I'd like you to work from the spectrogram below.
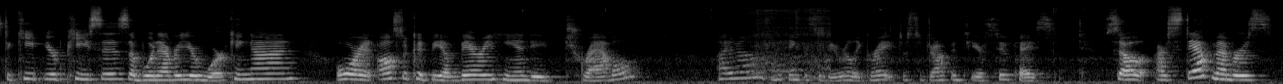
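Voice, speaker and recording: A chatty, upbeat woman hosts a live show from her quilt shop, pitched at an everyday middle level. She talks casually and laughs often as she shows things off. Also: a little slow.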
